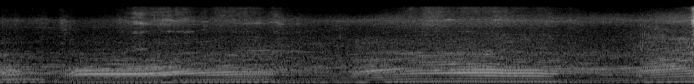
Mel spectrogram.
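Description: Small two-stroke brush cutter engine running, its pitch rising and falling slowly as the throttle is opened and eased off while it cuts grass.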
